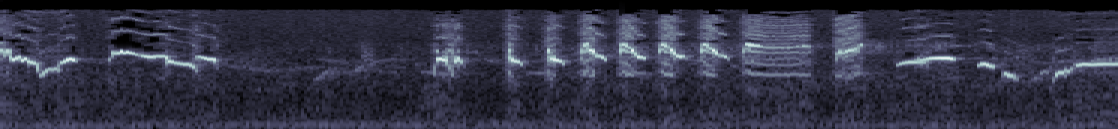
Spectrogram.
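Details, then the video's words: Oriental magpie-robin song used to lure other magpie-robins into long varied singing: whistled warbling phrases, a pause, then a rapid series of sharp chips and a buzzy note, finishing with more fluid whistles. "EFEKTIF MEMANCING KACER NGEROL DAN BONGKAR ISIAN"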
